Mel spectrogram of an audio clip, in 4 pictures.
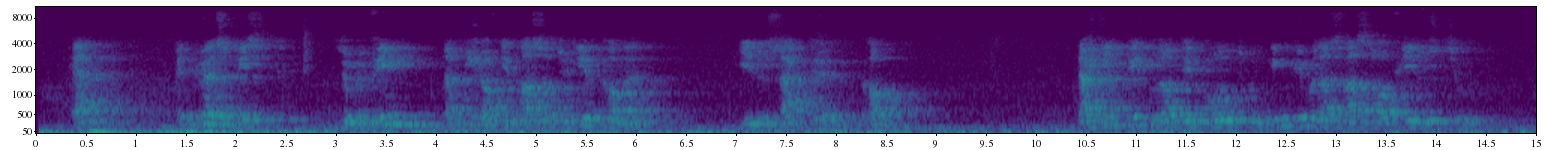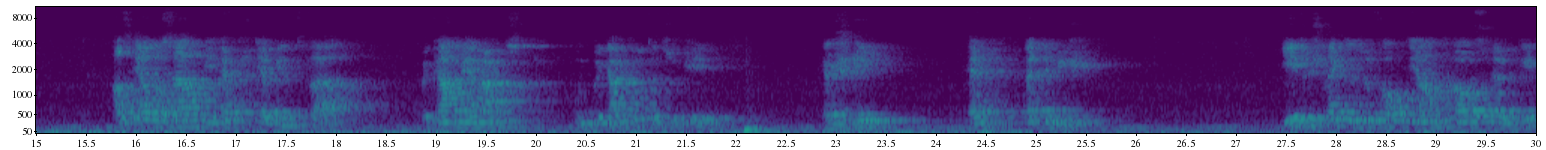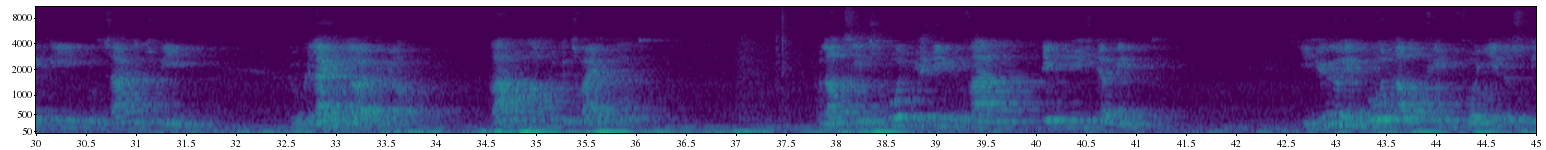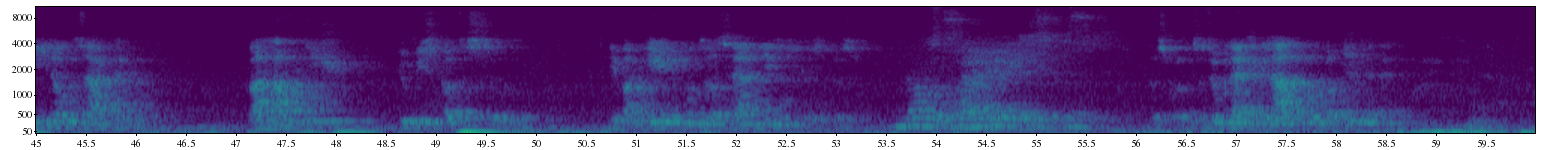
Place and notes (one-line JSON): {"title": "michelau, church, mass", "date": "2011-08-10 16:06:00", "description": "Inside the church foyer during the sunday morning mass. The Vater unser Prayer.\nMichelau, Kirche, Messe\nIm Kirchenvorraum während der Sonntagsmesse. Das Vater-Unser-Gebet.\nMichelau, église, messe\nA l’intérieur du foyer de l’église durant l’office le dimanche matin. Le Notre-Père.", "latitude": "49.90", "longitude": "6.09", "altitude": "225", "timezone": "Europe/Luxembourg"}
